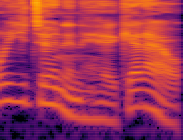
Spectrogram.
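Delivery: mocking, rude put-on voice. Imitating imagined rude medical staff telling a healthy patient to leave: imitating rude medical staff. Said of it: "they'd be like".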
